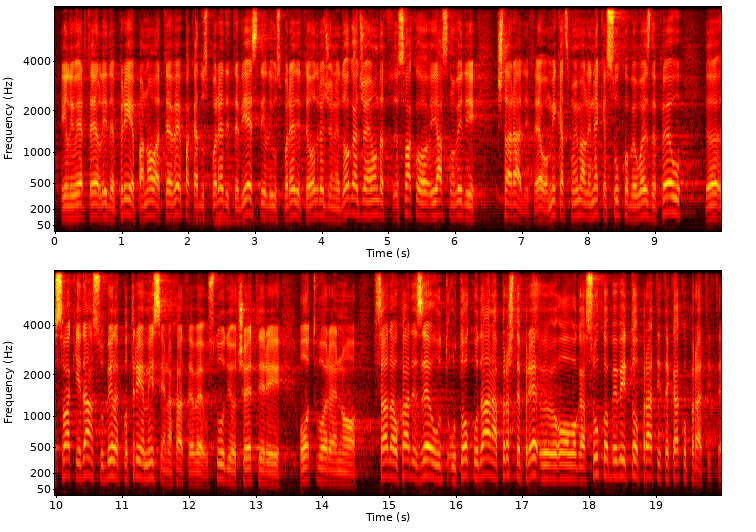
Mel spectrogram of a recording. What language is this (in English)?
Croatian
